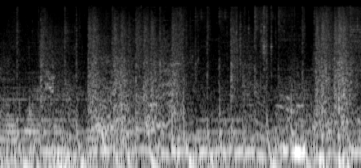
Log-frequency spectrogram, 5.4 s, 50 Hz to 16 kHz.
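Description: Rapid bursts of nail gun fire and impacts in the video game Borderlands 2 during a co-op boss fight, loud and dense, repeating in quick volleys with explosive crashes mixed in.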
